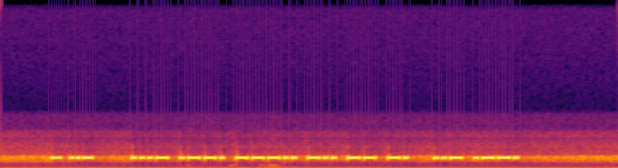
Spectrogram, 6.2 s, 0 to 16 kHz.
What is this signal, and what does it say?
Morse code, heard as a keyed tone, about 30 wpm, 1020 Hz, with radio noise. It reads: TU VP8DMN UP
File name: vp8dmn ja1ghh etc 30m cw 23jan2010 2351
